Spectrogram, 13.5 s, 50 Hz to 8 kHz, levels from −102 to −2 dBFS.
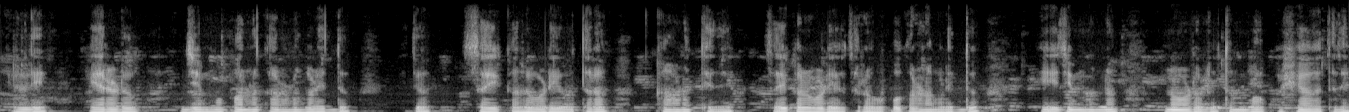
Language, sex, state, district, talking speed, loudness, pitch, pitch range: Kannada, male, Karnataka, Dharwad, 80 wpm, -26 LUFS, 120 Hz, 120-130 Hz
